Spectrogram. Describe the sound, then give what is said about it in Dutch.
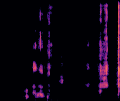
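Quiet sipping of coffee: a few short, wet slurping and lip-smacking bursts spread over a couple of seconds, soft and irregular, with no talking. “Maar ik neem nog even een slokje hè, voor de om mezelf even de smaak goed, eh, met, bekend te maken.”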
